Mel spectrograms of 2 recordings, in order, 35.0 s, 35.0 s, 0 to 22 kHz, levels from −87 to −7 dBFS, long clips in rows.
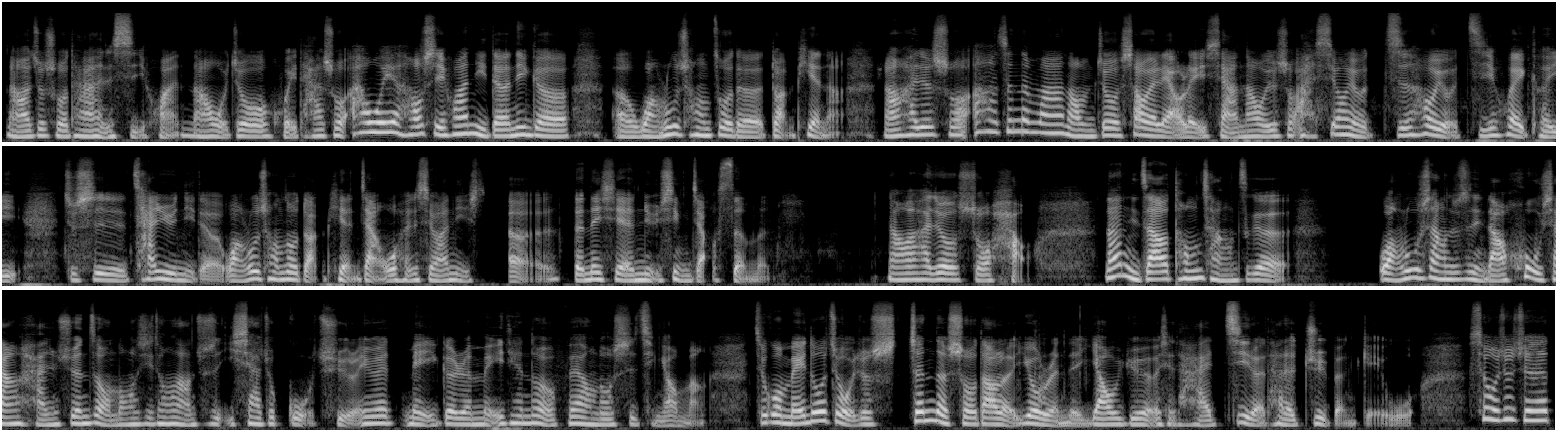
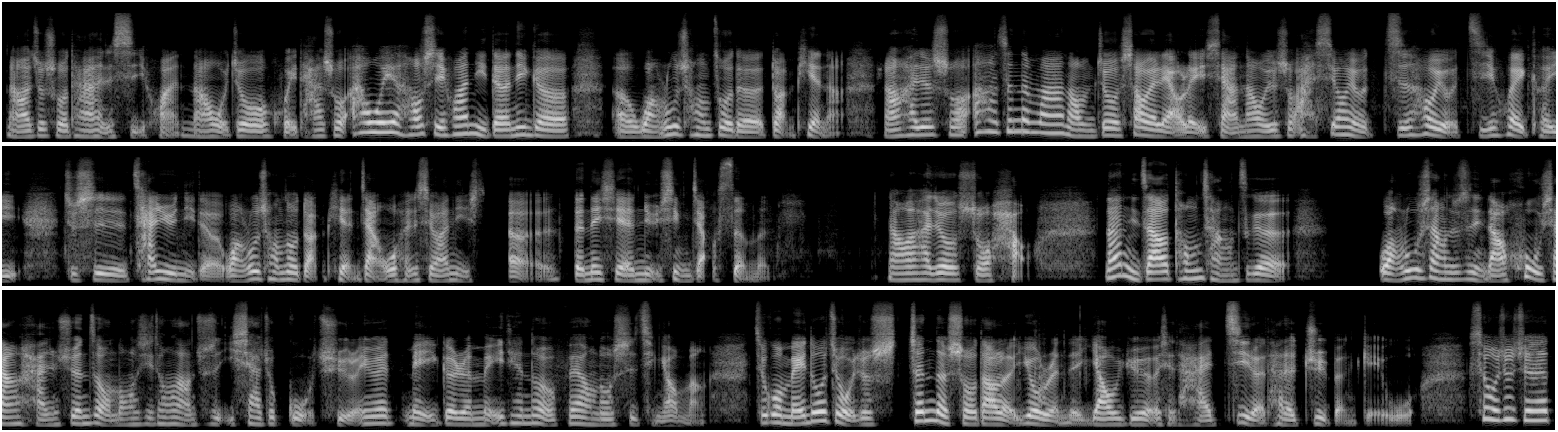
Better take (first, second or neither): first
